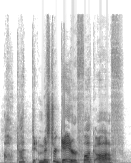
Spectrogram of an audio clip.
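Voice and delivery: annoyed outburst. Real, not acted. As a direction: shoo away a pest mid-story. Game creature interrupts the story.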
